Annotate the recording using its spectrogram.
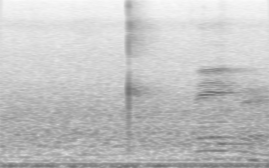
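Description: A single sharp snap-like click about a second in, over a steady low room hum, followed near the end by a brief faint voice.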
